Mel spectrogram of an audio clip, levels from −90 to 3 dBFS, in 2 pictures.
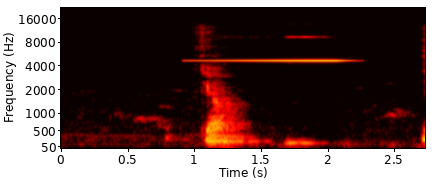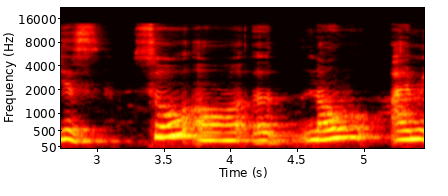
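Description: From 0.91 to 2.27 s there's loudspeaker feedback squeal, a 4.7 kHz tone looping through mic and speaker, swelling over about a second to sit a bit above the speech.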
